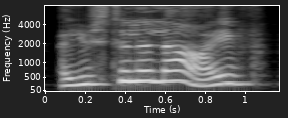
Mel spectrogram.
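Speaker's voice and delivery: high, loud fearful cry; panicked call. Acted. Kesa calling through the door, panicked cry. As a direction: shout in real alarm.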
